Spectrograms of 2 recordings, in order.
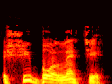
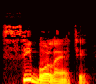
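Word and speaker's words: Chibolete: E dizendo ele: não, então lhe diziam: Dize, pois, Shibolete. Porém, ele dizia Sibolete, porque o não podia pronunciar assim bem.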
